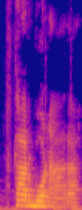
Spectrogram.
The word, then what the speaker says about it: carbonara: i've said so far ca that really open a ca carbonara so closed o carbonara i mean it's really just the a's actually this is a good word to practice the a's on to get that really open sound so it depends on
